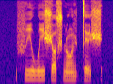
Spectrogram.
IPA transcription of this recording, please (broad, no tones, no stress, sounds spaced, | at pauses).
f i w i ʃ ɔ s ɳ õ ʒ t ɪ ʃ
